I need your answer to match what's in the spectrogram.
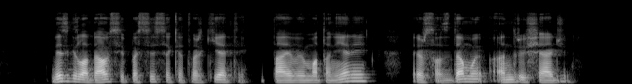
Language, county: Lithuanian, Panevėžys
